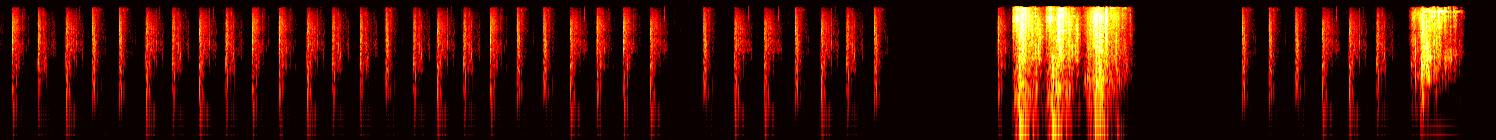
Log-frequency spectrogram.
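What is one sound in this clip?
Quick footsteps run steadily over the ground.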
